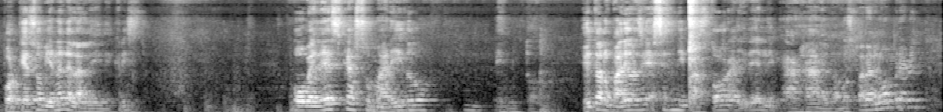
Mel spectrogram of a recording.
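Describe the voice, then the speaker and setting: A man's voice: on the high side, very animated, a little fast, pauses often. A man preaching a sermon, firing rhetorical questions at the congregation. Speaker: pastor. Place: church hall. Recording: echoey room, mic far off, faint noise.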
